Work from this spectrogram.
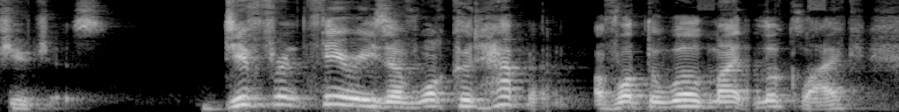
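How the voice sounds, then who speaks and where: Speaking with an Australian accent, a man moves at a fairly quick pace. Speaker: futurist and educator. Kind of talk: talk to audience. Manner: hesitant, many fillers.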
